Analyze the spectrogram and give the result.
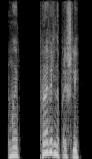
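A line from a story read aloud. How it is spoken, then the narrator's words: Frightened question. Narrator (Russian): испуганно уточнила Смерть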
